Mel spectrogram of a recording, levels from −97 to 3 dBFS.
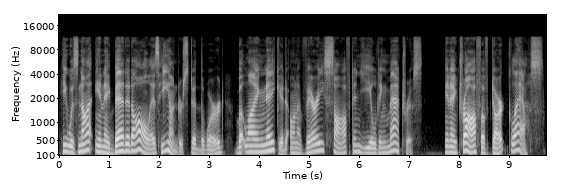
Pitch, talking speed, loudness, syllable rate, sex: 165 Hz, 180 wpm, -18 LUFS, 4.1 syllables/s, female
